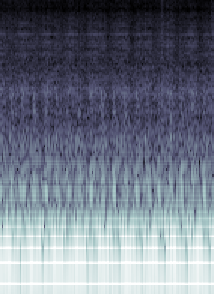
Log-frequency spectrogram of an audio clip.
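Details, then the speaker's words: GM Duramax LBZ diesel truck on cold start: deep idle with uneven lumpy pulse and heavy shake strong enough to shake the camera, running rough then smoothing right out; rough cold-start idle, cause not stated. "so you can just hear the trucks running. It's rough. See the camera shaking. Trucks are running a little rough. And then it just smooths right out."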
